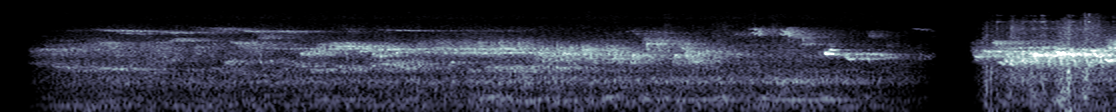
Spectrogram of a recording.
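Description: Faint birdsong, small chirps and trills, over a quiet outdoor background, with no footsteps. The sound starts after a short gap and cuts off abruptly about seven seconds in.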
